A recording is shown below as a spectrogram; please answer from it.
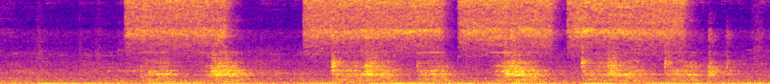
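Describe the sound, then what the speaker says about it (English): An airless spray gun applying Renner wood coating to cabinet face frames on site bursts on and off in a series of sustained hissing passes, separated by short pauses, close and loud. "So I always try to be careful when I spray into that corner"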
